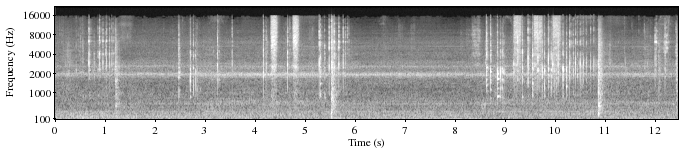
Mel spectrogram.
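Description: Aerosol spray paint cans being handled and sprayed: short hisses of spray and scattered sharp clicks and rattles, with a quick run of rapid clicks about two-thirds of the way through.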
